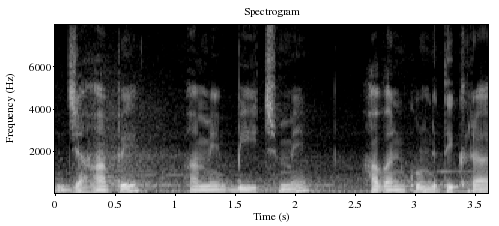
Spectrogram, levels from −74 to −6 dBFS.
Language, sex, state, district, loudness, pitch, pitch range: Hindi, female, Gujarat, Valsad, -21 LUFS, 100 Hz, 90-105 Hz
